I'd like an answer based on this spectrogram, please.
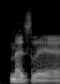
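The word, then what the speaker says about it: Meslier: we were talking about Mesley silent s and uh he were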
